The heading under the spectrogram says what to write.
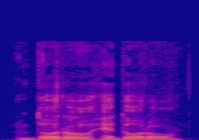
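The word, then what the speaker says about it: Dorohedoro: The other five are Beastars, Jujutsu Kaisen, The Great Pretender, I think it's Dokoro Doro. – Doro Hedoro. – Doro Hedoro, thank you.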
